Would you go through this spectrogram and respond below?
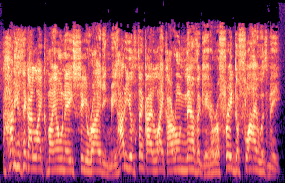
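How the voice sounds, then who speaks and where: An actor playing a troubled, self-doubting young Air Force pilot, earnest and brooding, in dramatic radio style. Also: male voice, sits high, lively intonation, fairly quick, sharp tone, exaggerated voice. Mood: agitated. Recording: old radio drama with music underneath.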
